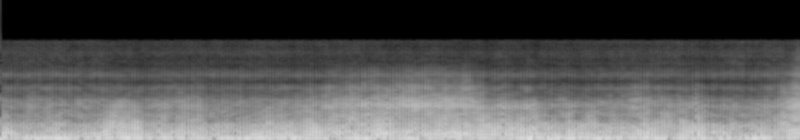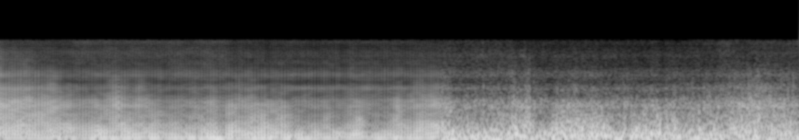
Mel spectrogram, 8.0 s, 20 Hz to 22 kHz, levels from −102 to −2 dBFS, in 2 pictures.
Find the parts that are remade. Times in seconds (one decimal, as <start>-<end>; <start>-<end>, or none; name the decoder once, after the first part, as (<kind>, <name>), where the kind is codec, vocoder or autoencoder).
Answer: 0.0-6.2 (vocoder, Vocos)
